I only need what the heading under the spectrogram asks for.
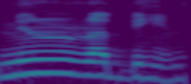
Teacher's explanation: There is no tinge of nasal sound.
